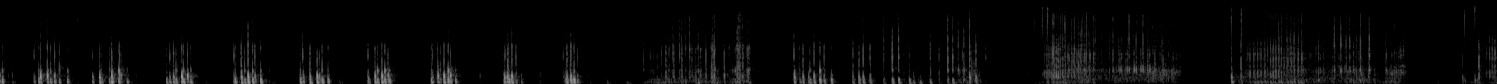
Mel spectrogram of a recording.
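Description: Long nails scratch the textured rubber outsole of a single Nike sneaker held sole-up beside the microphones. Short, evenly spaced scratching strokes give way to longer, continuous rasping passages separated by brief silences. The sound is quiet, dry and low-weighted.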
